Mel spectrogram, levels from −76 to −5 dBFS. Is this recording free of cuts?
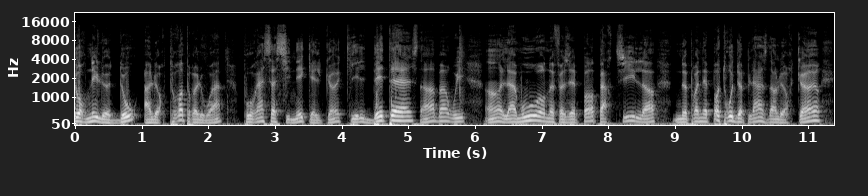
no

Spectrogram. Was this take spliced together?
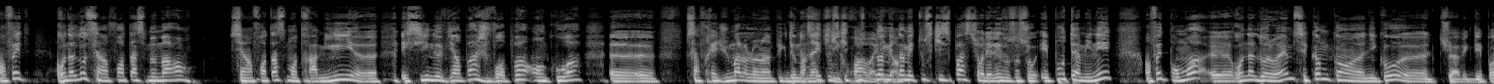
no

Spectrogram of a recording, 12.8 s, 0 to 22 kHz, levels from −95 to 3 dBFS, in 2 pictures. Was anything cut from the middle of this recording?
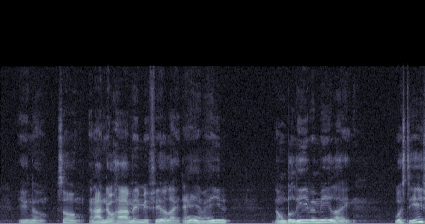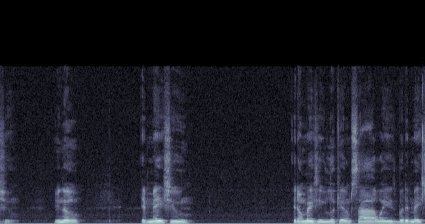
no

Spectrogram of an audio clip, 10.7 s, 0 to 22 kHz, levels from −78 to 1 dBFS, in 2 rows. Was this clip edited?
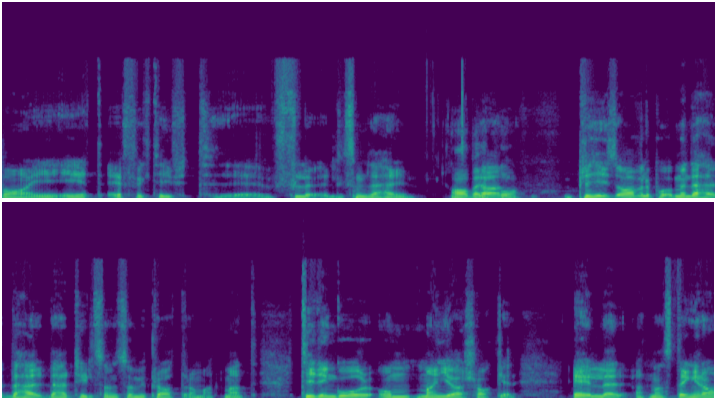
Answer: no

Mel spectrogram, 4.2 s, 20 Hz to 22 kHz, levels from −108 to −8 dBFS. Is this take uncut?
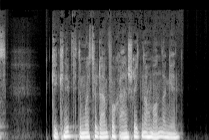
yes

